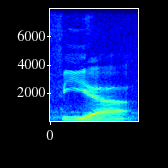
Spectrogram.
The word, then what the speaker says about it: Fia: Okay, accent on the first vowel, and then the E at the end is pronounced like E and get. So, Fia.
